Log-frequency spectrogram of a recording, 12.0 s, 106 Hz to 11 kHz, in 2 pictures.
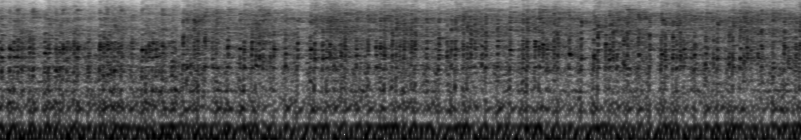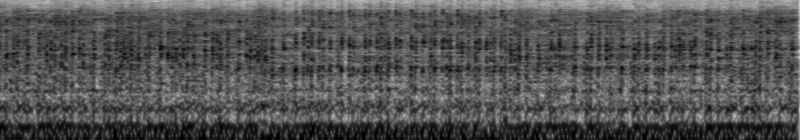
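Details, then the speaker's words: Holden grey motor six in a HAMB dragster with triple Stromberg carbs during carb synch: deep loud low-rpm burble that never smooths out; big cam overlap means it won't idle below about 1600 rpm, pumping raw fuel out the exhaust. "as you notice with this thing it's a real pig it doesn't really like idling um anything under sort of 1600 uh rpm um with the overlap on the cam it's just pumping raw fuel out the exhaust pretty much when it's sitting at idle"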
